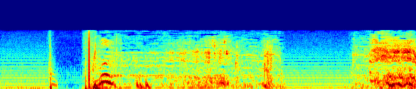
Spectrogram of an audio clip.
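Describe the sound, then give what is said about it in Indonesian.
A horse lets out a single wavering whinny, loud, over a steady background hum and scattered rustling noises. “Kau larikan kuda ini. Tentu saja ke Keraton Sunda. Berhenti tuh.”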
